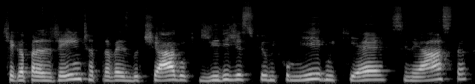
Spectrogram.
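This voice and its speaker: A woman's voice: mid-range voice, steady tone, normal speed. A woman from Bahia, a film director, introducing herself casually on an online panel, chatty with small hesitations. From Bahia, Brazil. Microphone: video call.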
